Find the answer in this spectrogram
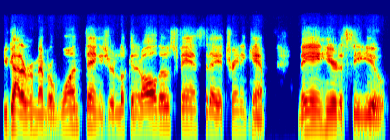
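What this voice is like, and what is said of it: Put-on North Carolina accent. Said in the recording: “he had this great like North Carolina accent ... I'll try to do my best, you know, North Carolina accent.”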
